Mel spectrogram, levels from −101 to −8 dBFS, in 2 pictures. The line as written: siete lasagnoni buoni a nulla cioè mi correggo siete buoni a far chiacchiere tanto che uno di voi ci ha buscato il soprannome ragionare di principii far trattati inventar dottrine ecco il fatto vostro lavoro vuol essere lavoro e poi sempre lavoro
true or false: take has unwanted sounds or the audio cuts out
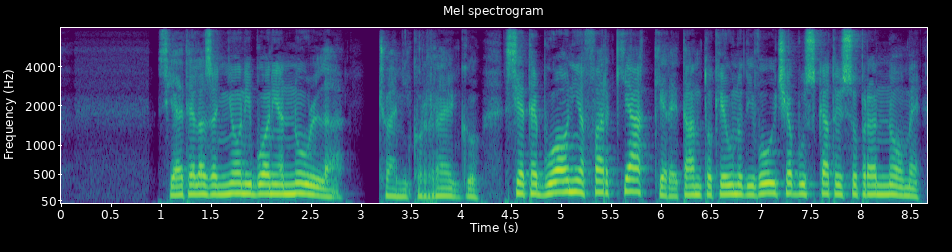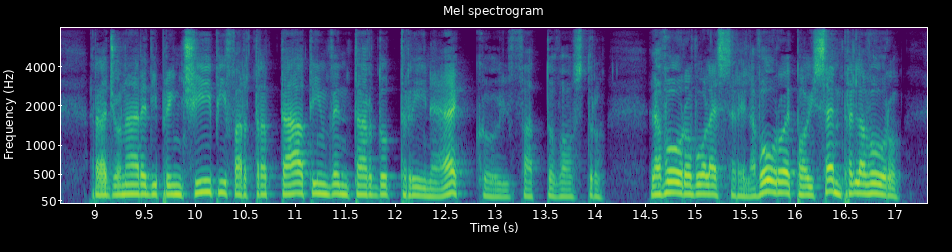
false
